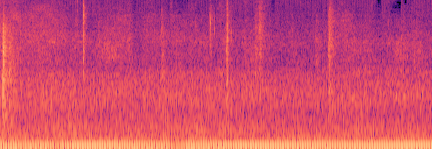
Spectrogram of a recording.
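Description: Boat engine running steadily, a loud, even low hum, with a few faint short clicks over it.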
